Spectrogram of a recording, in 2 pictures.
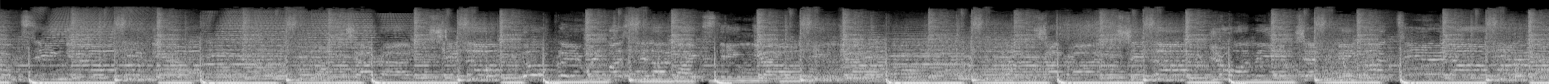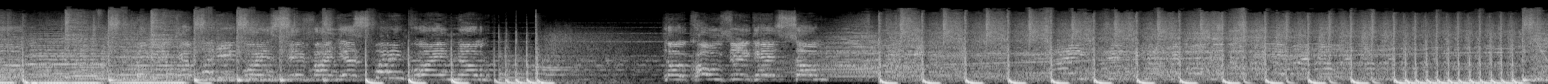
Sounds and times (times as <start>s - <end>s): Dubstep: 0.0s - 30.9s.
